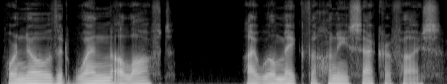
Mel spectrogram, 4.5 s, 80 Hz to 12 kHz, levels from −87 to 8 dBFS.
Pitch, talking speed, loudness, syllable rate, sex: 100 Hz, 145 wpm, -19 LUFS, 4.4 syllables/s, male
